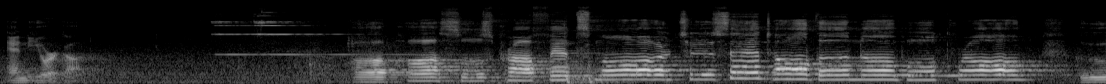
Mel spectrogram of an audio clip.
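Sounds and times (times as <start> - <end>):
bell ringing: 2.1 - 4.4.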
